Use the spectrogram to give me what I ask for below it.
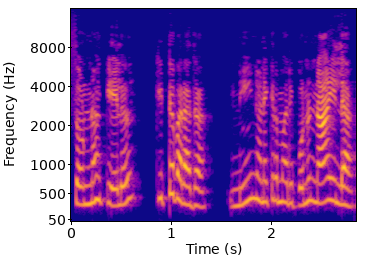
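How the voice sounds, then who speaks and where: A woman's voice: extremely high pitch, steady tone, fast talker. A woman voicing a frightened but defiant young woman in a cartoon, scolding and pleading. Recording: dull lo-fi with music behind.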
